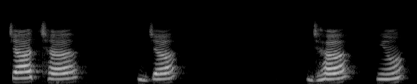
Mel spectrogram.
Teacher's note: तालव्य से तालू मुंह के भीतर की छत का पिछला भाग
